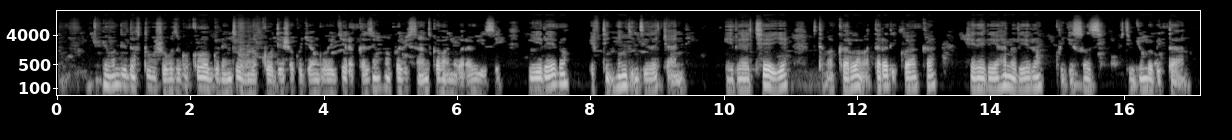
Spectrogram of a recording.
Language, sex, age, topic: Kinyarwanda, female, 18-24, finance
